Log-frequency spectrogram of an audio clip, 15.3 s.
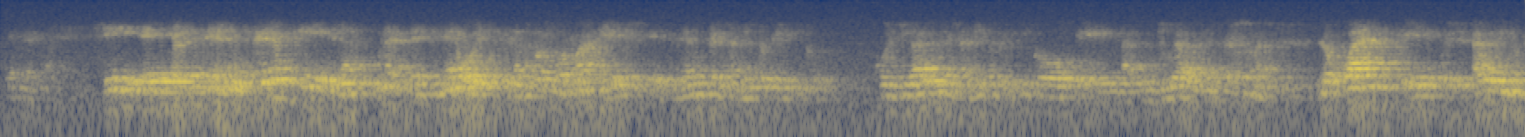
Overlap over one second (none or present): present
